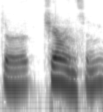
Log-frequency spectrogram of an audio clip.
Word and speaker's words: Tjerandsen: Well, my name is Tjerandsen. It starts with a TJ, and it's pronounced Tjerandsen with a TJ, so it's pronounced just like the chair you're sitting on.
